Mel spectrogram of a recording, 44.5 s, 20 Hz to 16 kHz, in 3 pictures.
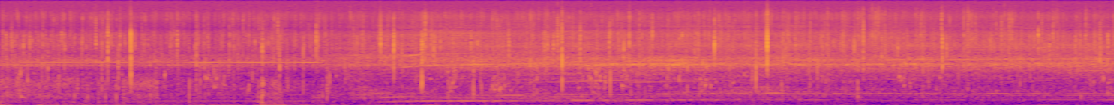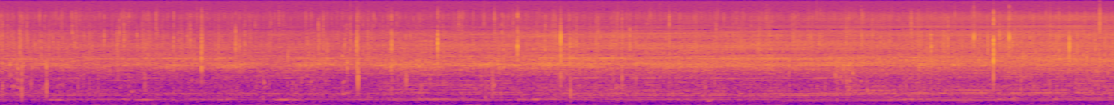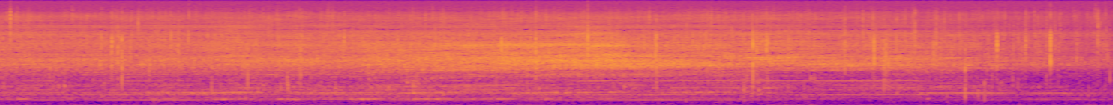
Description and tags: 140816 Brela HarborSub2
Stereo hydrophone recording of a small Croatian harbor basin.
Hydrophones submerged by approx. 1m in the center of the basin, by the bounding wall. A motorboat leaving the harbor can be heard in the midrange.
Recorded with a pair of JrF Series D hydrophones, spaced 18 cm apart with 0° dispersion.
boat, bubble, field-recording, harbor, hydrophone, marine, motor, plink, submerged, transients, underwater, water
